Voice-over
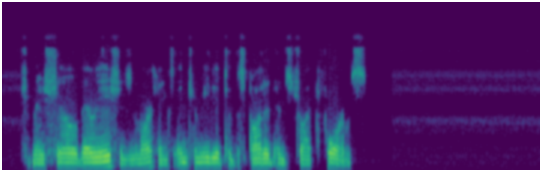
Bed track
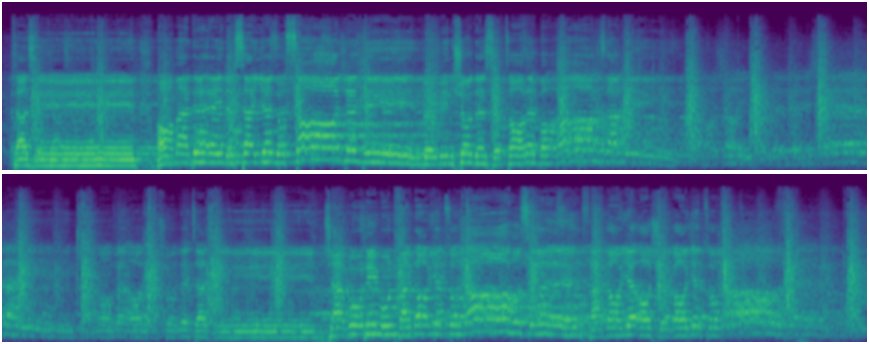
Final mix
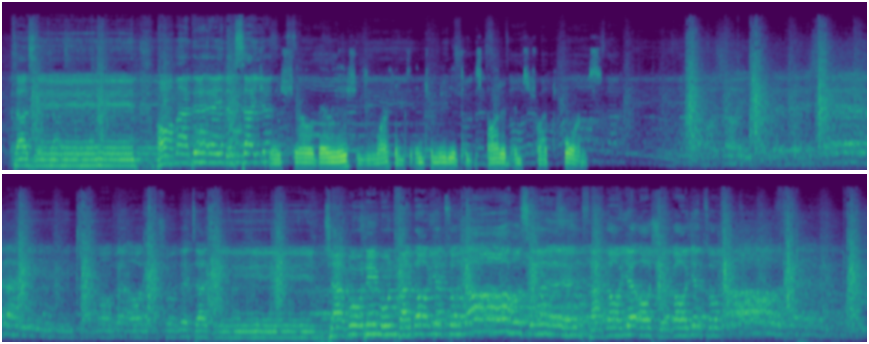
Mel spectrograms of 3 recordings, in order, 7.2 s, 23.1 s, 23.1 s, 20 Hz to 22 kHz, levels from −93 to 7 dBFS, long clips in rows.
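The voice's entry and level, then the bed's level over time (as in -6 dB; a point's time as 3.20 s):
3.15 s, -1.0 dB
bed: 3.38 s -3.5 dB
3.76 s -23 dB
8.59 s -23 dB
9.16 s -1 dB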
